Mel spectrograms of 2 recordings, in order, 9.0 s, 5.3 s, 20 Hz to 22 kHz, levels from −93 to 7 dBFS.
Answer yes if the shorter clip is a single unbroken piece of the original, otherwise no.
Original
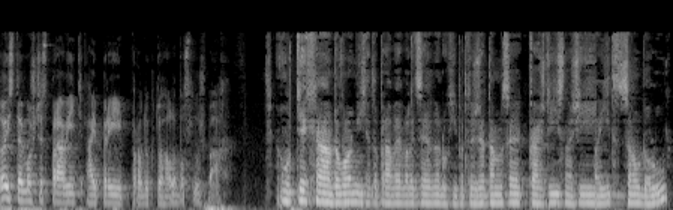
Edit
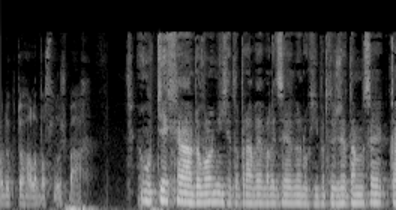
yes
